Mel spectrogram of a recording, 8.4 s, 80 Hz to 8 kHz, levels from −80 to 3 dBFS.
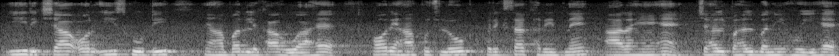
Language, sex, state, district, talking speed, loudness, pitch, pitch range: Hindi, male, Uttar Pradesh, Budaun, 180 wpm, -16 LUFS, 160 Hz, 155-170 Hz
